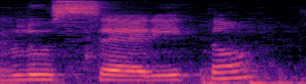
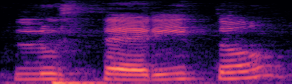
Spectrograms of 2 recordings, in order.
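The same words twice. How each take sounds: First: The c is said as an 's' sound. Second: The c is said as a 'th' sound.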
